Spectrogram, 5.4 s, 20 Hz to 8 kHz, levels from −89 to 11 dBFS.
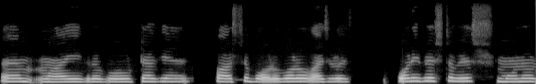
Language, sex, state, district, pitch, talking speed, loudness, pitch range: Bengali, female, West Bengal, Malda, 285 Hz, 90 wpm, -17 LUFS, 270-295 Hz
